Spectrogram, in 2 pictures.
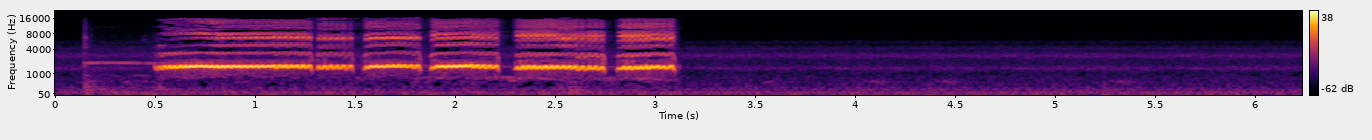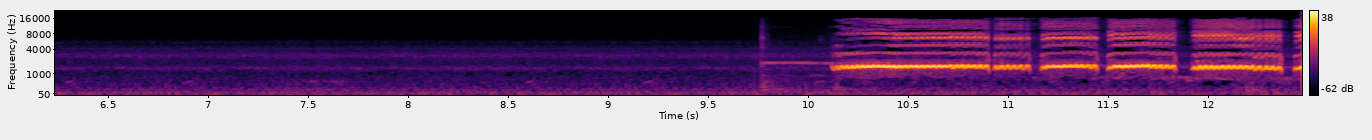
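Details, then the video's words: Female black-throated laughingthrush, played to stimulate males to sing: two bursts of rapid, ringing, harmonic chattering notes, each about two and a half seconds long, separated by a long silence. "KHƯỚU MÁI RO Kích Trống Hót Căng Mỗi Ngày"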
